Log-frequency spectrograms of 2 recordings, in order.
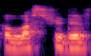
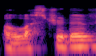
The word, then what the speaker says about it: illustrative: the key components to illustrative mathematics. It's illustrative, just in case people think it's illustrative.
